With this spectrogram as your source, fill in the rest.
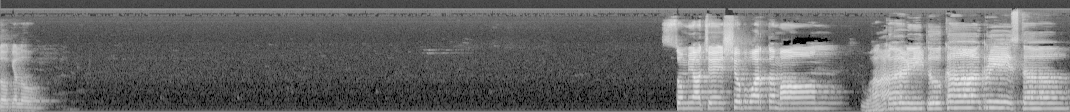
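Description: A man chants in a steady, sung voice through a microphone, with pauses.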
